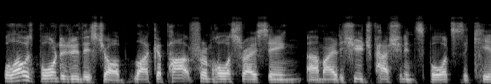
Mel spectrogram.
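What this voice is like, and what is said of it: Australian accent. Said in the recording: “clearly from the accent, Australia”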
